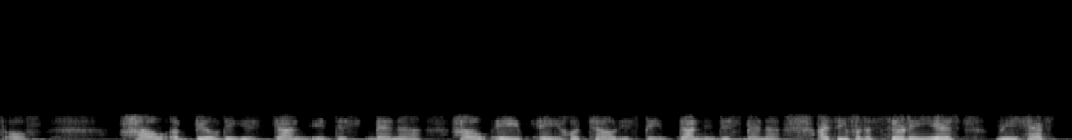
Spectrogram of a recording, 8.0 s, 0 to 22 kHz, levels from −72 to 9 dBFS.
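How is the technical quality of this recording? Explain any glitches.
The recording is clearly degraded by one fault that runs through the whole clip.

GSM full-rate codec, throughout: the speech has been squeezed through the original GSM mobile-phone coder, which models the vocal tract and excites it with a sparse train of regularly spaced pulses instead of the real signal. The band stops at about 3.8 kHz, and the plainly audible coding damage, consistent with a 13 kbit/s coder, gives the speech a buzzy, gravelly roughness and a muffled, telephone-like top end.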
